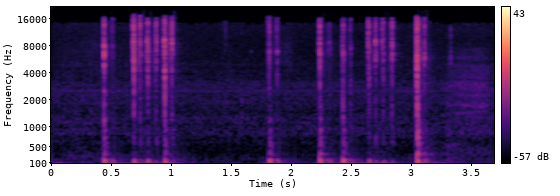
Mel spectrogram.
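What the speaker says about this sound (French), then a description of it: "Je sors mon instrument de capitaliste, la calculatrice, et je vais taper 5000 fois 3500." Calculator keys pressed to enter a multiplication, a series of crisp, close taps in uneven clusters of two to four with short pauses between them, no voices.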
